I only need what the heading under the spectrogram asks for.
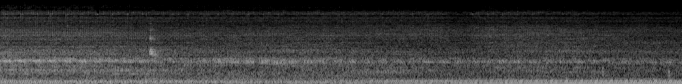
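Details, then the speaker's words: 2010 Jaguar XFR idling after repair with new spark plugs, fuel injectors and fresh oil; initial exhaust smoke clearing, no check engine light. Steady, even idle with a smooth low drone, no misses or ticks; repaired and running well. "okay as you saw in the short clip the car is repaired it's running well"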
